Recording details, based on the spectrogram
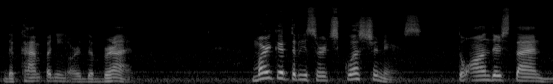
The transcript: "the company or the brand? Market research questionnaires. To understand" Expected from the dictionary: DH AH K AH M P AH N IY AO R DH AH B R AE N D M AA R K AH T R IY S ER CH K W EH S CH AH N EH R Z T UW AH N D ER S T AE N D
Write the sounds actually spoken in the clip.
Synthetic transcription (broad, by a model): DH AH K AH M P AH N IY AO R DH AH B R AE N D M AA R K AH T R IY S ER CH K W EH S CH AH N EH R S T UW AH N D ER S T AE N D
